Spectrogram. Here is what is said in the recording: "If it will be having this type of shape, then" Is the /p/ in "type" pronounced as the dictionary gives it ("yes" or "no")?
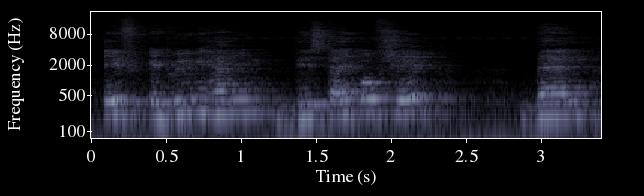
yes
